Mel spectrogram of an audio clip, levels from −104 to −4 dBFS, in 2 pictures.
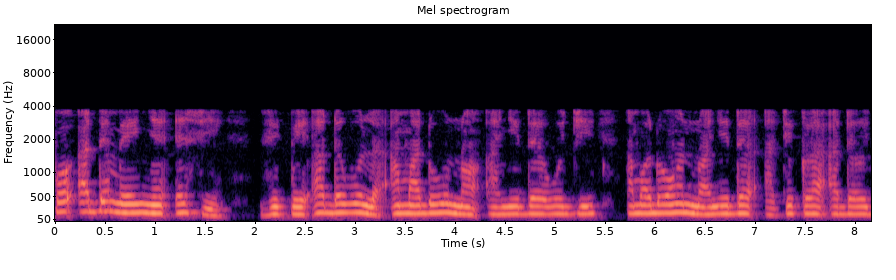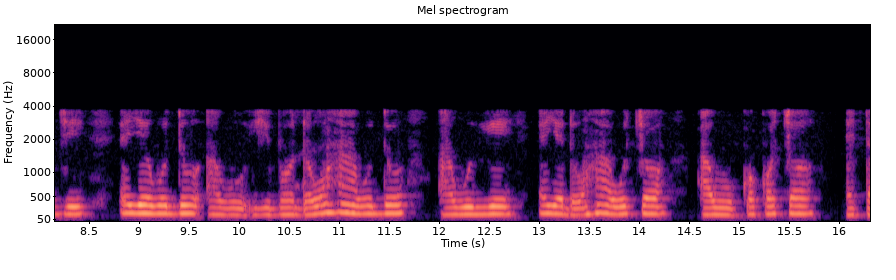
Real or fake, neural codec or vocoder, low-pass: real; none; 3.6 kHz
